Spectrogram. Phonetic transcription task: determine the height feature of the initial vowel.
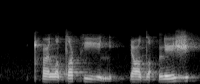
mid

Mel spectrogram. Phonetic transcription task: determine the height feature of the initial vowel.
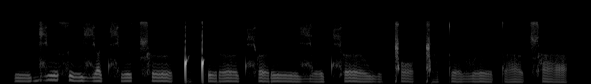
high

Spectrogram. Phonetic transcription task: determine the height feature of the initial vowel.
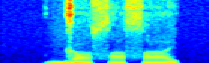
mid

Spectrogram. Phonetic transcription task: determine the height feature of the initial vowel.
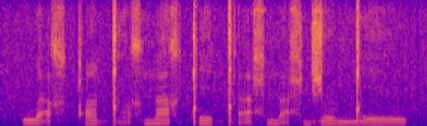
low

